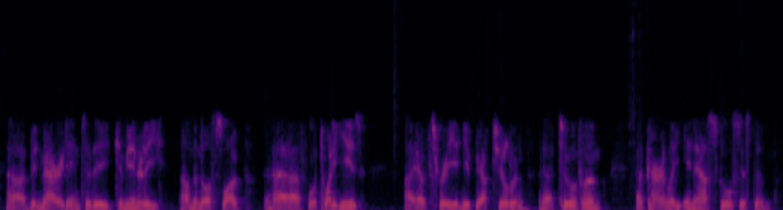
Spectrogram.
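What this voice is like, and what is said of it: Australian accent. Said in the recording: “As you can probably hear from my accent, I am not originally from Alaska. I'm from Australia.”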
